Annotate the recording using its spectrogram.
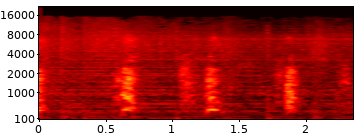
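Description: Shar-Pei dogs barking at play: three short, sharp barks roughly half a second apart, over background music.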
